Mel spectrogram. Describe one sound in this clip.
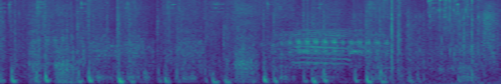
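Horse hooves thud on the ground at a trot.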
